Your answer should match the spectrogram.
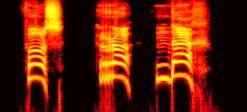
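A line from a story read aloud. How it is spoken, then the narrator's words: Bellowing penguin. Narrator (Russian): заорал пингвин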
